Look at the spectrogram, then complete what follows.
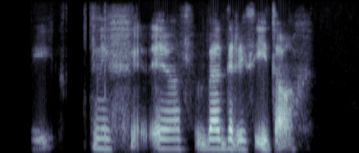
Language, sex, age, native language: Icelandic, male, 14, Icelandic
